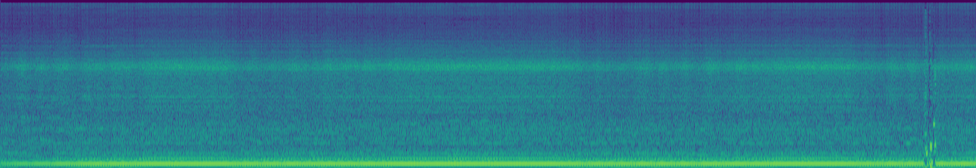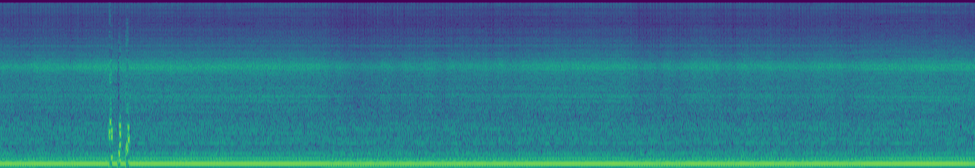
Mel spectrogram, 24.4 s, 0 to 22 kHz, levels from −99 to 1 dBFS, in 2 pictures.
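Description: At 11.54 to 11.70 s and again at 13.55 to 13.81 s, the audio has frames out of order. Two adjacent blocks were swapped before decoding, so each stretch plays with its halves exchanged: about 52 ms blocks in the first case and about 104 ms in the second. That points to runs of a few codec frames each. Each stretch sounds like a brief garbled flutter. No time is lost.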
